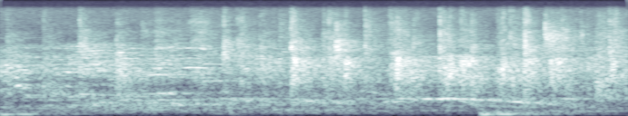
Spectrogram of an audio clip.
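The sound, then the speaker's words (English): Steady hand clapping fills a few seconds, a dense run of quick, overlapping claps at an even, moderate loudness, with a faint voice mixed in underneath: a speaker applauding the audience on an anniversary for making it the best year ever. “I am applauding you for making this the best year ever.”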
